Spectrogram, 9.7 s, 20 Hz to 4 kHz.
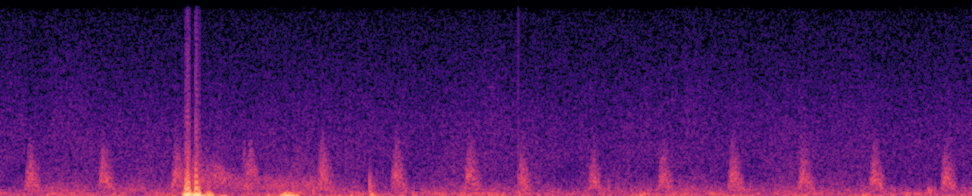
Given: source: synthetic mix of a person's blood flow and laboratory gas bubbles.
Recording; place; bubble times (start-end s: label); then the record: Doppler ultrasound of blood flow; subclavian vein
no bubbles
From the record:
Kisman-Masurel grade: 000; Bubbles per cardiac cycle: 0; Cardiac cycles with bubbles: 0%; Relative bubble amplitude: no bubbles discernible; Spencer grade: 0 (complete lack of bubble signals)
